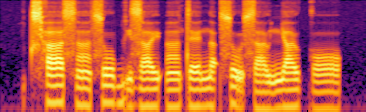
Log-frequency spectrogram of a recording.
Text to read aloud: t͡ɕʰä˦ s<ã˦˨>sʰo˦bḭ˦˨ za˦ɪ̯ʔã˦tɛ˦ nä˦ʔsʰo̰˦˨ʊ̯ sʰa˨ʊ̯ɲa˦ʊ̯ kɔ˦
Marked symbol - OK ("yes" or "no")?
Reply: no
